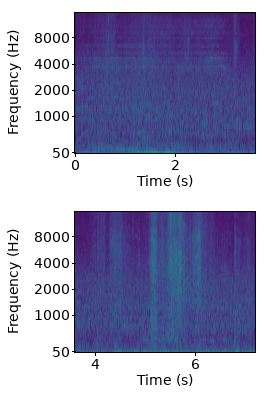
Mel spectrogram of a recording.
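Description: Silk fabric rustles as it is unfolded and handled.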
